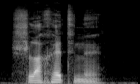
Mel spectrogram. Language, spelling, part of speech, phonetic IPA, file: Polish, szlachetny, adjective, [ʃlaˈxɛtnɨ], Pl-szlachetny.ogg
